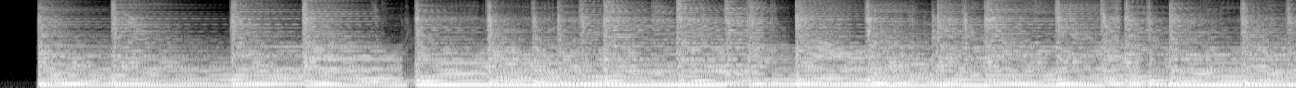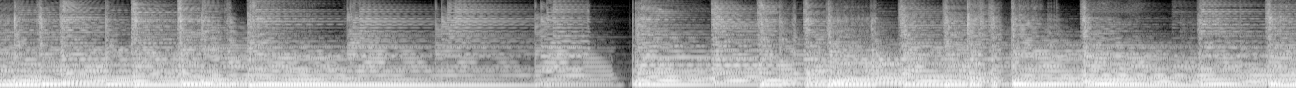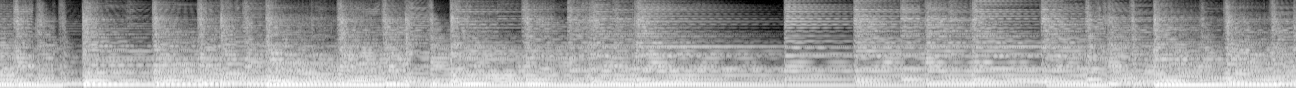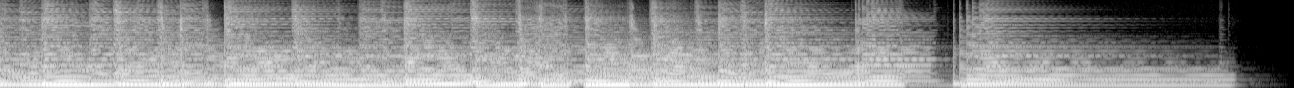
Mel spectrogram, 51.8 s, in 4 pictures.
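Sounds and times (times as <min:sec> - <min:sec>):
acoustic music: 0:00.4 - 0:51.2.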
